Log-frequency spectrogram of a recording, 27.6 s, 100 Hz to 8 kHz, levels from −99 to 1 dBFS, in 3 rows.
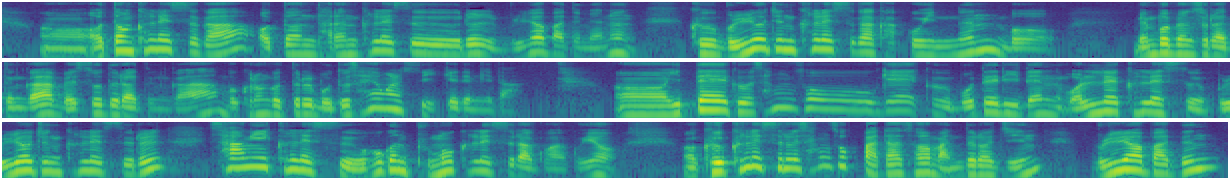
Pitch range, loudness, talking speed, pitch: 125-190 Hz, -21 LUFS, 270 characters per minute, 155 Hz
